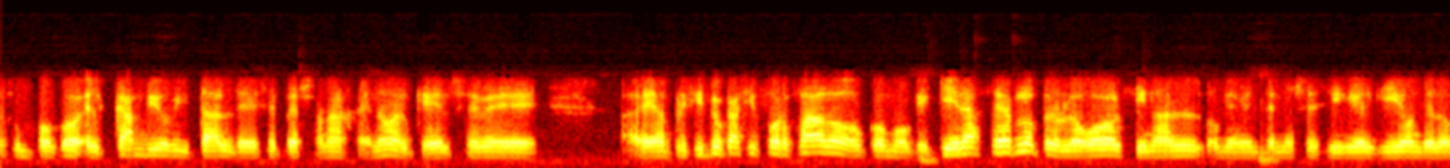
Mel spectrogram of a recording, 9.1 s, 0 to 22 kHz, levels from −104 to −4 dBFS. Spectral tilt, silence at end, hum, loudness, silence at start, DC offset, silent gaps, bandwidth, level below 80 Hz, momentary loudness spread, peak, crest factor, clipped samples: -7 dB/octave; 0 s; none; -21 LUFS; 0 s; under 0.1%; none; 4.4 kHz; -74 dBFS; 9 LU; -4 dBFS; 16 dB; under 0.1%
